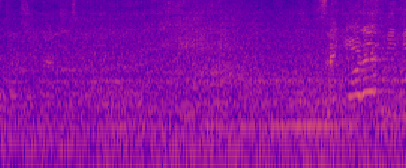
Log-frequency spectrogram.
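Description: City street traffic: a steady low rumble of passing cars, with a voice starting near the end.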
